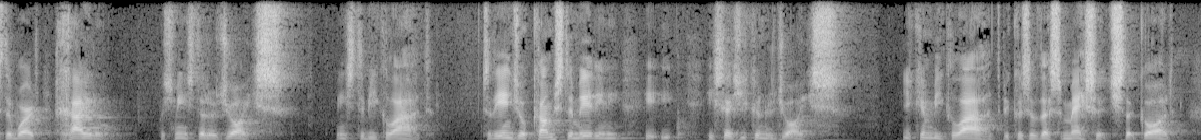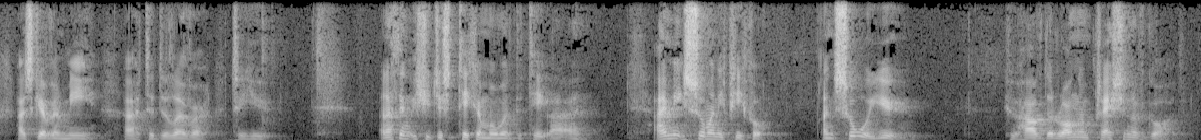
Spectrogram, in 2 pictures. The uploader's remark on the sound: Recorded at North Harris Free Church on morning of Sunday 12th December 2021.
